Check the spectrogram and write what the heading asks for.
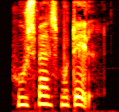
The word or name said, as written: husmandsmodel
